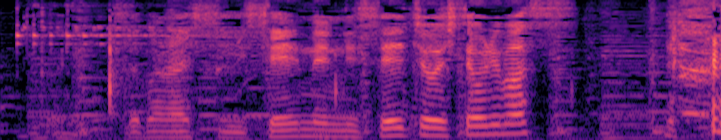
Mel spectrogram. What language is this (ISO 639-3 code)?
jpn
